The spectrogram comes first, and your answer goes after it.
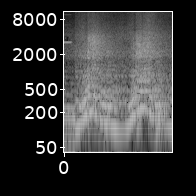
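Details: Ferrari F430 V8 ex-rental with rebuilt engine, no exhaust fitted, restarted after unexplained move-and-stall: two crisp blips rise and fall cleanly to a smooth even idle with no misses or clatter; engine sounds healthy.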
